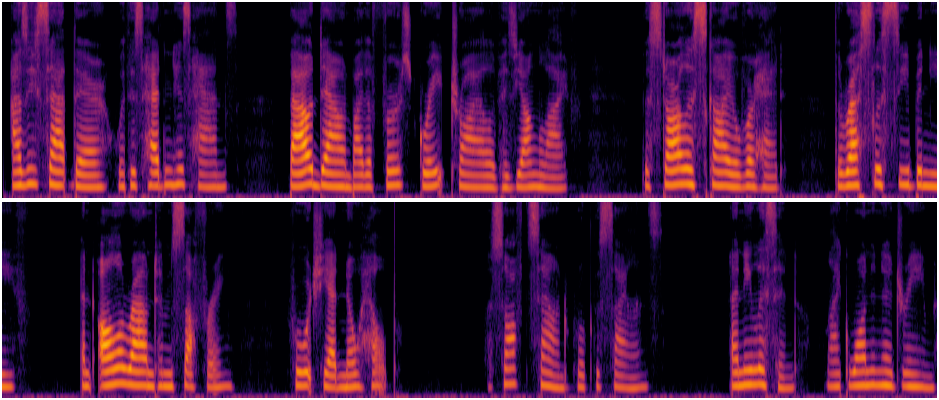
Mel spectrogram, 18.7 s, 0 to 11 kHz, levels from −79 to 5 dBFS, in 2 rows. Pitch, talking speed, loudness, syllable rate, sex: 215 Hz, 175 wpm, -20 LUFS, 4.9 syllables/s, female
